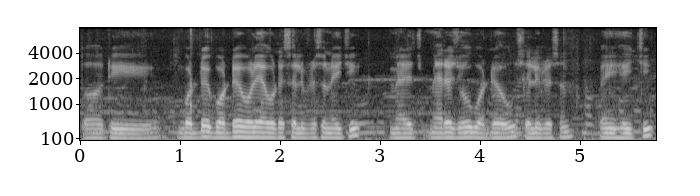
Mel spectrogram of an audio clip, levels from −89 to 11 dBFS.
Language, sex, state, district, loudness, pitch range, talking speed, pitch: Odia, male, Odisha, Khordha, -16 LUFS, 120-130 Hz, 155 wpm, 125 Hz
